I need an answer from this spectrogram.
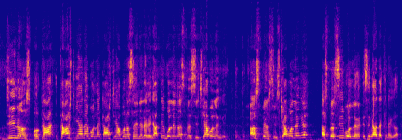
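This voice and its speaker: A man teaches a class, his voice pitched well above most men's. He drills students by asking the same question again and again and answering it himself. Some lines come from farther off the mic and sound faint. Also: expressive, quick pace, a bit bright, a little hiss or hum. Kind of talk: classroom lecture with call-and-response.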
